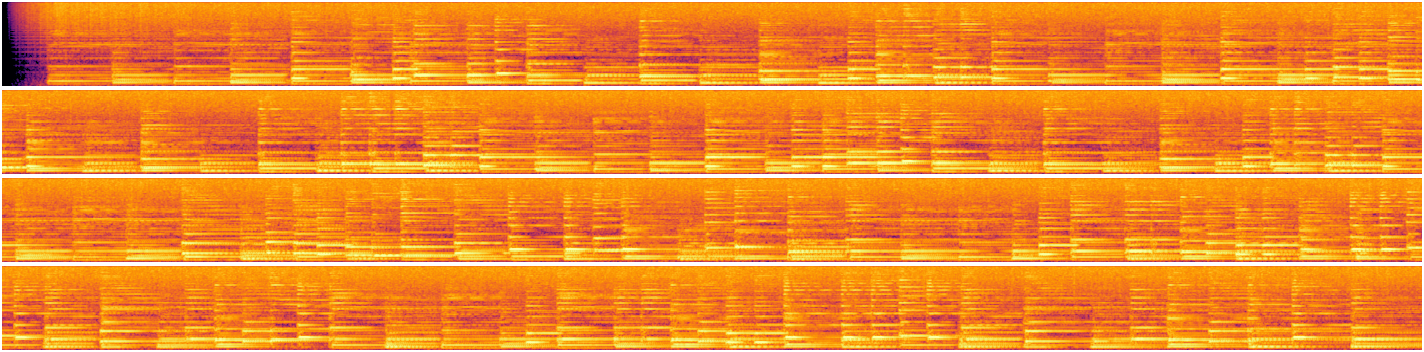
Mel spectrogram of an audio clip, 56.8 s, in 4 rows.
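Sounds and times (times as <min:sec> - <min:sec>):
school anthem on piano: 0:00.0 - 0:56.7.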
